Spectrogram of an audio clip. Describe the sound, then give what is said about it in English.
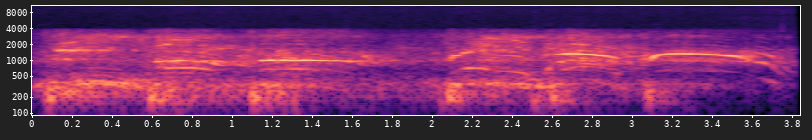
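A large crowd of protesters confronting ICE agents during immigration raids near a Home Depot where day laborers gather chants "Free them all" in unison. Many voices shout the short repeated phrase in a steady rhythm, loud and continuous throughout with no other sounds standing out. “Here you can hear them chanting, "Free them all."”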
